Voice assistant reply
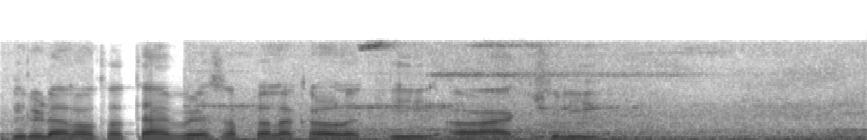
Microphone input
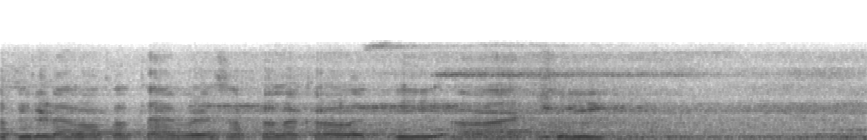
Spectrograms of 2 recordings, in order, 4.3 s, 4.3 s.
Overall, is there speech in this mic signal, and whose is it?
echo only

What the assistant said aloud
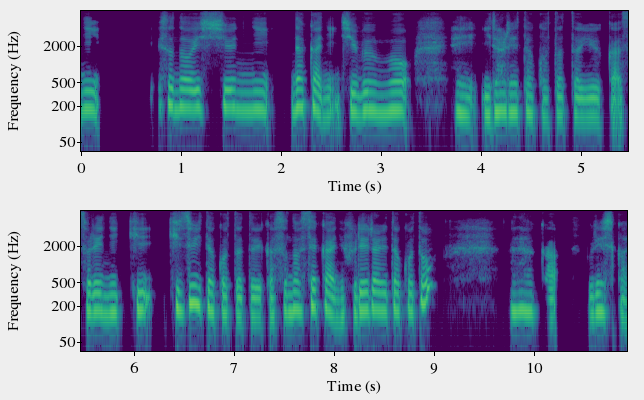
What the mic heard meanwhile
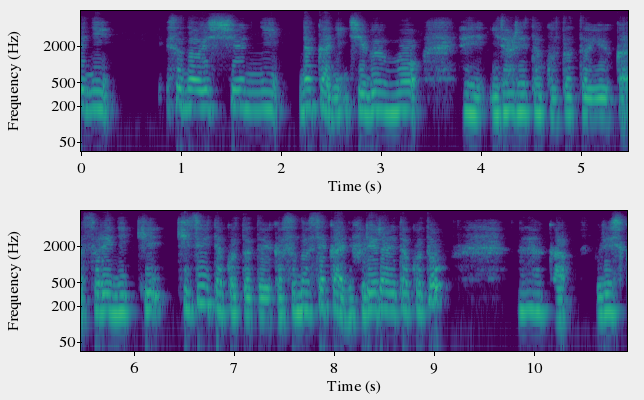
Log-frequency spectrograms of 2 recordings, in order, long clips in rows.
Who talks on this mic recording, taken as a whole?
echo only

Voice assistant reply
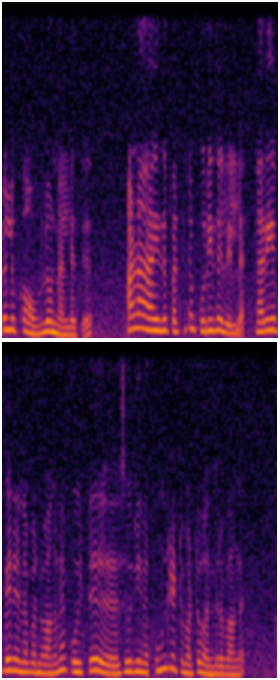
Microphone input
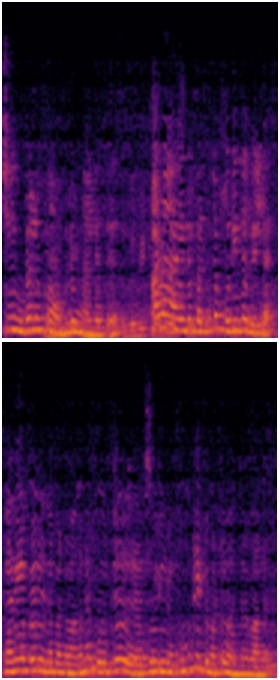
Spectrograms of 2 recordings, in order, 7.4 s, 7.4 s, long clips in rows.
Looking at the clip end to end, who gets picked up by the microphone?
both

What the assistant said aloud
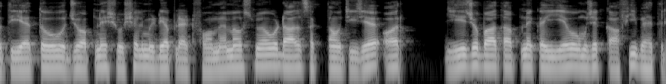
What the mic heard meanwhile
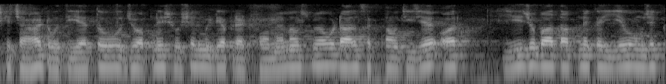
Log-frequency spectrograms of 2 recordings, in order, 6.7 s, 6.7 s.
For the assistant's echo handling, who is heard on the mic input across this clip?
echo only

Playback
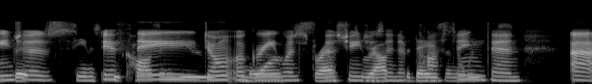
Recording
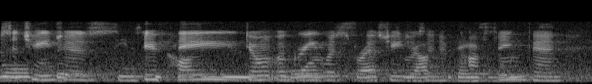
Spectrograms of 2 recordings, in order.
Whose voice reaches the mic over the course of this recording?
echo only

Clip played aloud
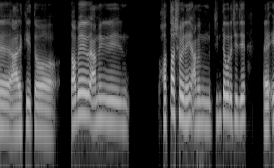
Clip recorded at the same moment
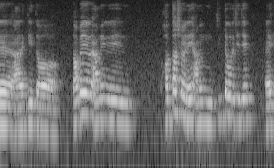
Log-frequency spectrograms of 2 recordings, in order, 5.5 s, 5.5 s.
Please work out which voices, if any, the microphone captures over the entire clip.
echo only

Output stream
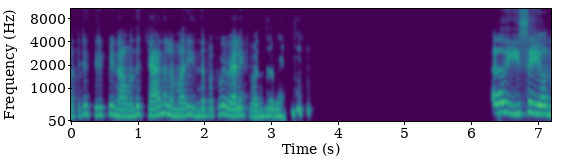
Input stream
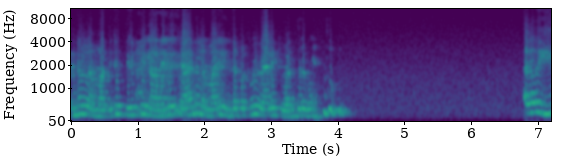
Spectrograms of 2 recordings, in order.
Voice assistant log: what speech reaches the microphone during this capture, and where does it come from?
both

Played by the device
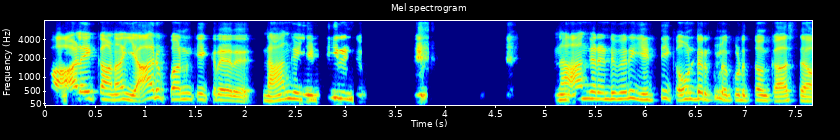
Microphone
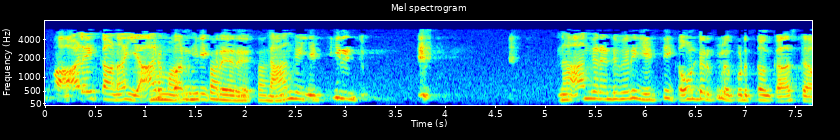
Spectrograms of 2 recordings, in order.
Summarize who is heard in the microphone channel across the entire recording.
both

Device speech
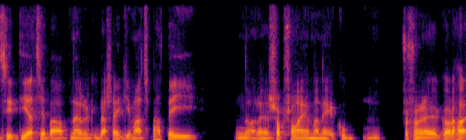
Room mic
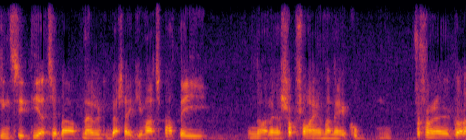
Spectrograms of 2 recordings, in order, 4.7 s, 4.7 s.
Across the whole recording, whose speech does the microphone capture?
echo only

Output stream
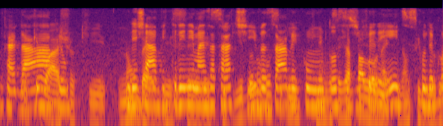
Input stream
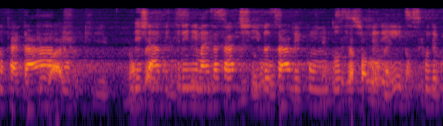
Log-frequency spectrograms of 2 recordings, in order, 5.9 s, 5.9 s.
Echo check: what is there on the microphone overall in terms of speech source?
echo only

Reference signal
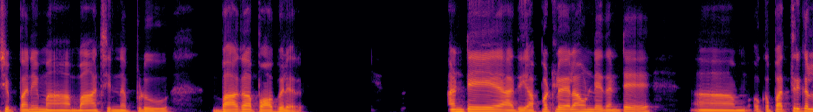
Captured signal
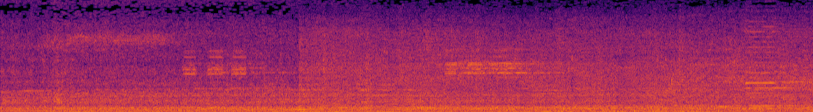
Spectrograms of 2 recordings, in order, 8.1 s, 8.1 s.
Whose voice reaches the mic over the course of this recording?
neither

